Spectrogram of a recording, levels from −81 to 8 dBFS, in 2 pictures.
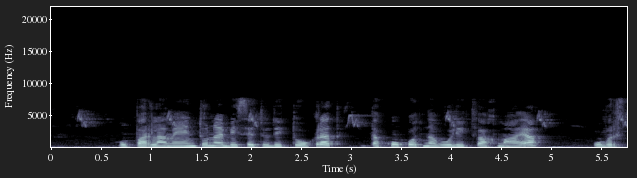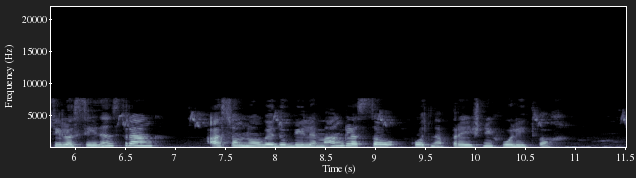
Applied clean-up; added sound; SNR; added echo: classical method log-MMSE.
